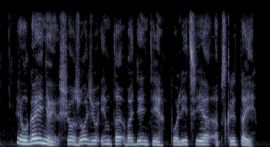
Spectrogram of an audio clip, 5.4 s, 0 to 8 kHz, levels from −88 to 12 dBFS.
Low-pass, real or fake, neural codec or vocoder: 7.2 kHz; real; none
